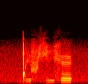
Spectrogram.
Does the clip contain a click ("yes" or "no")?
yes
